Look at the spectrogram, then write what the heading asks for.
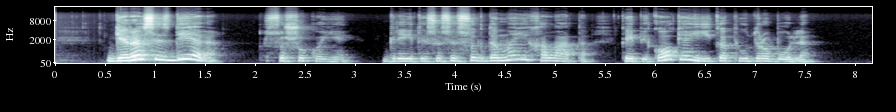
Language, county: Lithuanian, Kaunas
